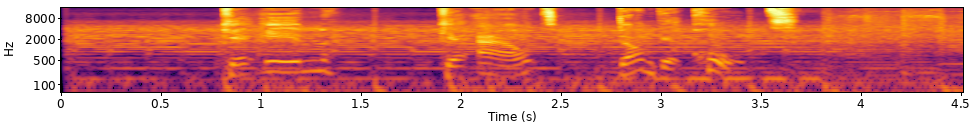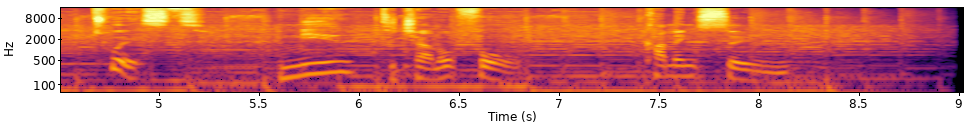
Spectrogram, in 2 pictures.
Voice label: voiceover promo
